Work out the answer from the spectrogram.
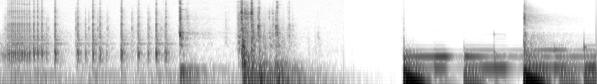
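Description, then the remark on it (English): A door swings and shuts with a few heavy thunks, preceded by brief rattling and clattering handling noises, then a short silence before the solid low impacts. “Gertrude Bird closes the door.”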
